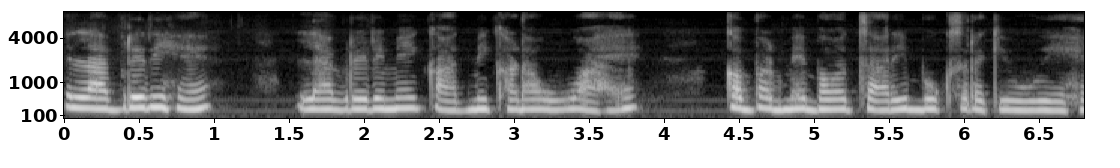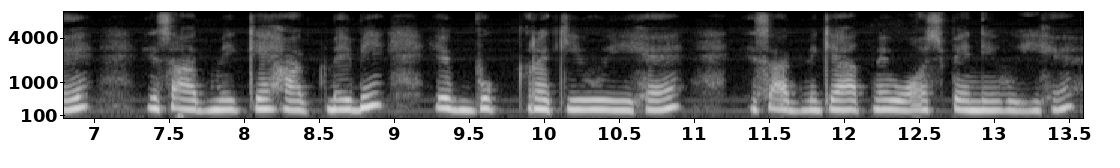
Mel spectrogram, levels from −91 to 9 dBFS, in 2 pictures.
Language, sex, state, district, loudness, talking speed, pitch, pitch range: Hindi, female, Chandigarh, Chandigarh, -17 LUFS, 165 wpm, 230 Hz, 220-245 Hz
